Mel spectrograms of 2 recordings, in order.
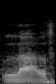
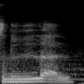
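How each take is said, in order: First: The vowel sounds like the vowel in 'lal'. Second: The vowel sounds like the vowel in 'lull'. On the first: The speaker calls it wrong. "not lal" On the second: The speaker calls it right. "it's lull"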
